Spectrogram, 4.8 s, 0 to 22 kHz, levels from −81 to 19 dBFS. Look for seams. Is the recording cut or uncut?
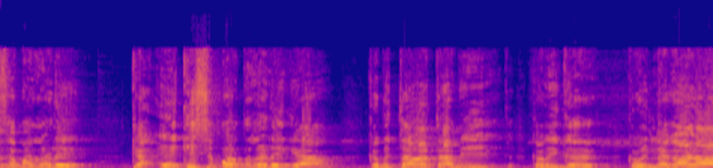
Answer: uncut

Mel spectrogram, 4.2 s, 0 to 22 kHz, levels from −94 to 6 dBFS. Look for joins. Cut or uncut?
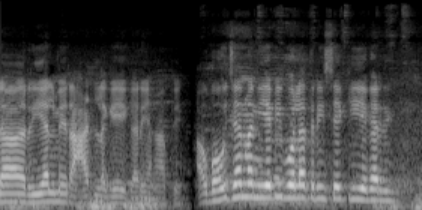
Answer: cut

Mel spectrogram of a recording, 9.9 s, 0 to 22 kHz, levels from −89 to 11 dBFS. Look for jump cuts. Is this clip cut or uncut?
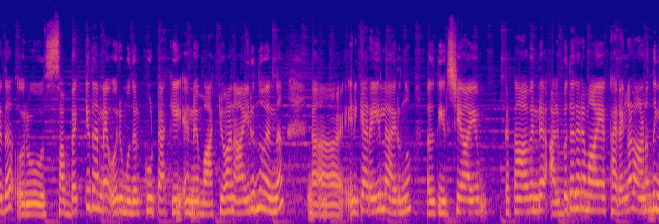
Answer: uncut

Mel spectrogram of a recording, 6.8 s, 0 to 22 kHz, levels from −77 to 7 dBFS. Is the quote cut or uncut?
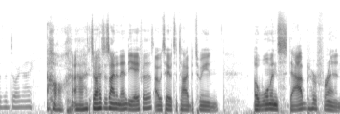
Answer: cut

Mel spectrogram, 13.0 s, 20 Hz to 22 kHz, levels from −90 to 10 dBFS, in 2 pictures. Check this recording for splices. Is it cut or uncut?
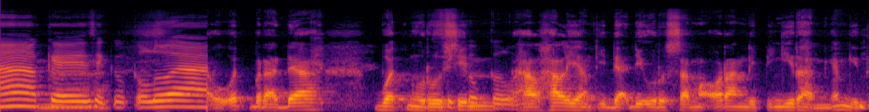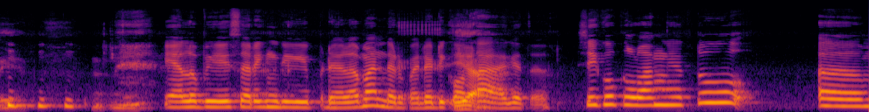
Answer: cut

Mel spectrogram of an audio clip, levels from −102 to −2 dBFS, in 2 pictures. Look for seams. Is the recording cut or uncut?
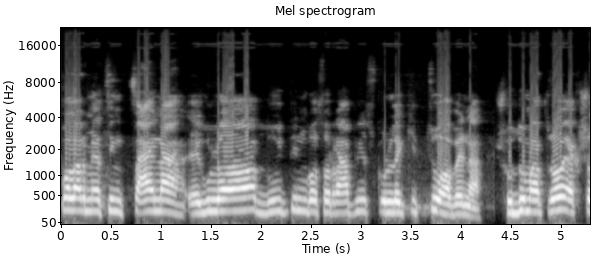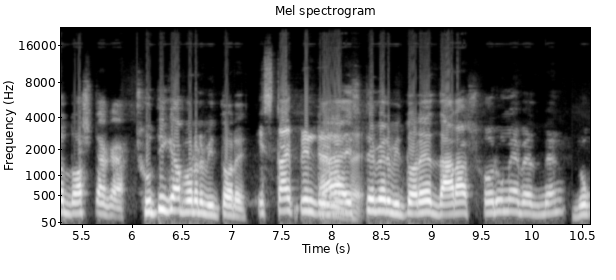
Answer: uncut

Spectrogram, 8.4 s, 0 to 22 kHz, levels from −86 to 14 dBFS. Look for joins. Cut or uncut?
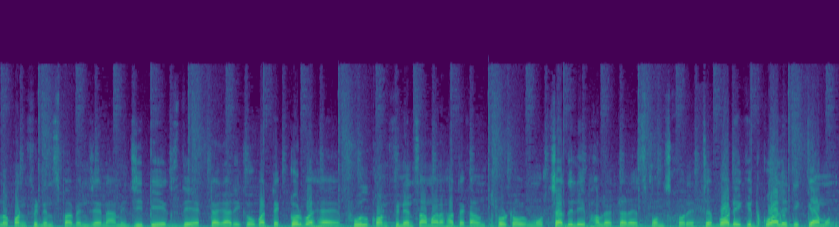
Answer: uncut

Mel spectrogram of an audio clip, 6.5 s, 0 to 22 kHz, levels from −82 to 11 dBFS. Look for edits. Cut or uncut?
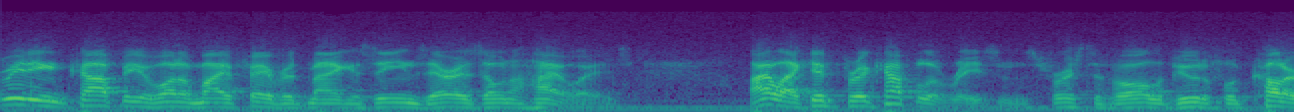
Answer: uncut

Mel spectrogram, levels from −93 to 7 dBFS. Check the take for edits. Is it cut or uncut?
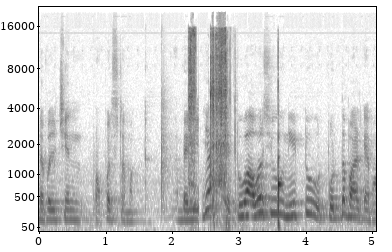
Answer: cut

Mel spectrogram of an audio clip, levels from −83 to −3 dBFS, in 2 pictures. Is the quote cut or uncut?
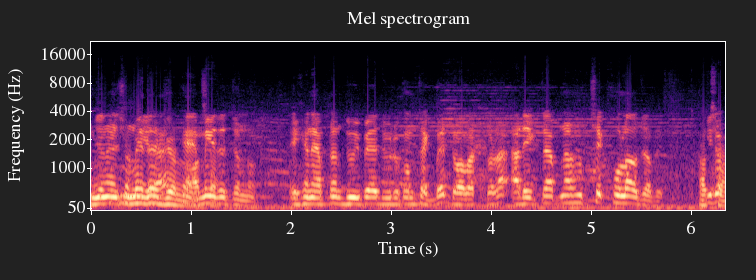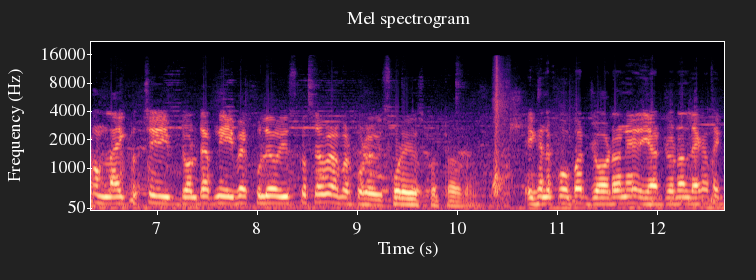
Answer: cut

